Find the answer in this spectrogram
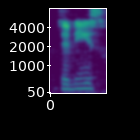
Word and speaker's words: Denice: name is spelled d-e-n-i-c-e it's denise with a c gary g-a-r-y pandel pias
